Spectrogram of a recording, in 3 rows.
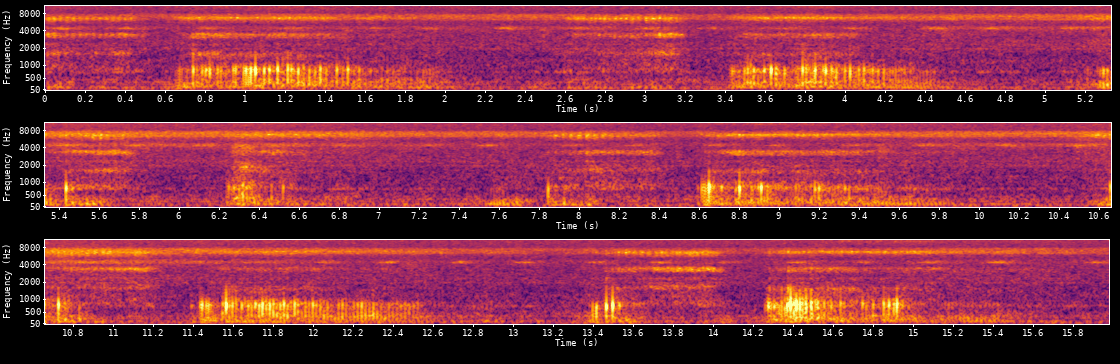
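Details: Soft, irregular rattling snores with each breath in, about 20 a minute, from a sleeping male over faint room noise; ordinary sleep snoring.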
